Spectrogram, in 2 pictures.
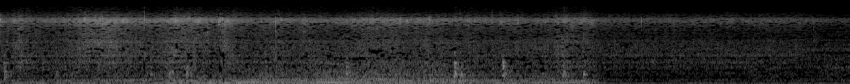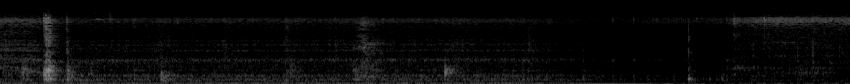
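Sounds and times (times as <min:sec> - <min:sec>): wooden spatula stirring: 0:00.0 - 0:06.0
food sizzling in a frying pan: 0:00.0 - 0:09.0, 0:14.9 - 0:17.0.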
